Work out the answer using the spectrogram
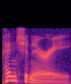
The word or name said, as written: pensionary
